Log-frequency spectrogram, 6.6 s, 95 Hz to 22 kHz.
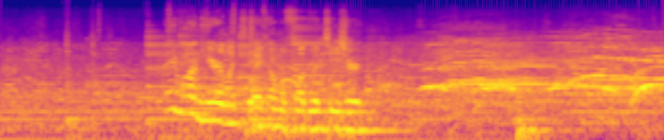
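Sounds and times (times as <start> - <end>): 
speech: 1.8 - 3.9
concert crowd screaming and cheering: 2.9 - 6.6.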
